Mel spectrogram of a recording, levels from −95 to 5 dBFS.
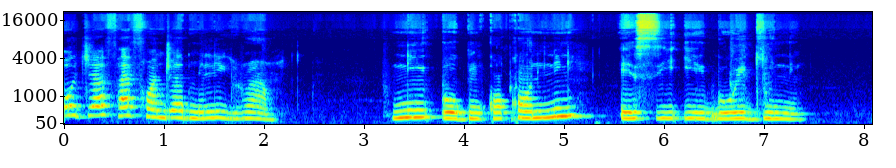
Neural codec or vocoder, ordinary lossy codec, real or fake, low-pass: vocoder, 48 kHz, 128 mel bands, Vocos; none; fake; none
